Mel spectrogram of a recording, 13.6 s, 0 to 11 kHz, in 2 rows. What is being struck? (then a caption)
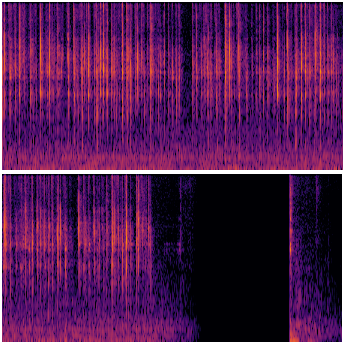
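Mechanical keyboard, plastic keycaps on aluminium plate. Fingertips type quickly on a compact BM43A mechanical keyboard with NK Cream switches, cream and brown PBT plastic keycaps and an aluminium plate. A dense run of short, bright, clacky keystrokes lasts about ten seconds, then trails off into near silence. A brief final burst of typing follows on the same keyboard.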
